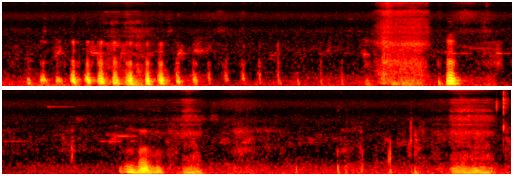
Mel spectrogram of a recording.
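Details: Man and dog asleep together, snorer uncertain: rapid, bubbling, snorting breaths, then several separate rough snores with quiet gaps between; snoring.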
